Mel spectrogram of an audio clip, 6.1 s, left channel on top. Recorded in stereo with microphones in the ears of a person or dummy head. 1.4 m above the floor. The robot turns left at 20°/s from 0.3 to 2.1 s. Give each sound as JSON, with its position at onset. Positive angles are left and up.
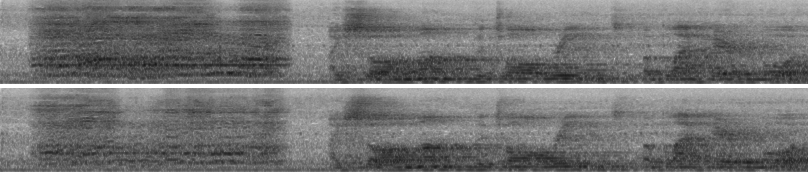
{"t": 2.5, "sound": "a man speaking", "side_deg": 0, "distance_m": 3.0}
